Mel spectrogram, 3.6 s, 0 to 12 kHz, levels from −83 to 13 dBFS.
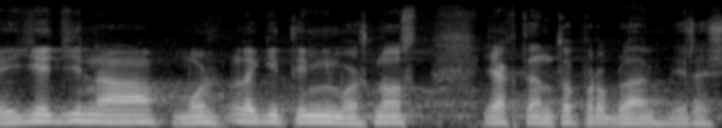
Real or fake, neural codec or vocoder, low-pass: real; none; 10.8 kHz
